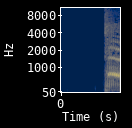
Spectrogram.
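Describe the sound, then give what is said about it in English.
A voice imitates a doorbell with a single loud, steady, buzzy tone that starts abruptly after about half a second of silence and is cut off while still sounding. “I should really do a better doorbell sound.”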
